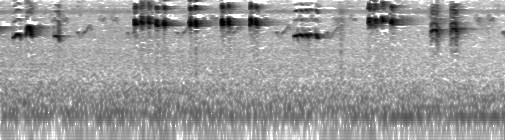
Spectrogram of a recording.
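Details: Oriental magpie-robin in full, energetic song, used as a tutor for competition birds: high whistled notes and short rapid chattering bursts in clusters, with gaps of quiet between phrases.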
